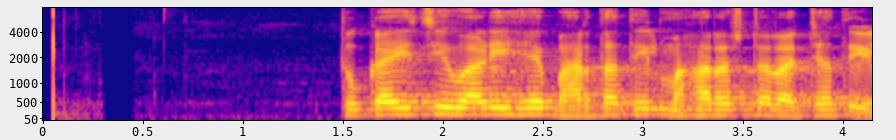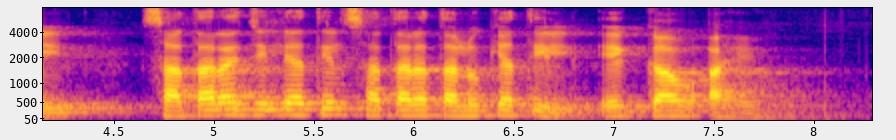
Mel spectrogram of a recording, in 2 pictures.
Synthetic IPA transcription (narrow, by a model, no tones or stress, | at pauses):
t̪ukajt͡ɕiːʋaɽiːɦebʱaɾt̪at̪iːlməɦaɾaʂʈɾəɾad͡ʑjat̪iːlsat̪aɾad͡ʑil̤jat̪iːlsat̪aɾat̪alukjat̪iːlek̚ɡaʋa̰ɦḛ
